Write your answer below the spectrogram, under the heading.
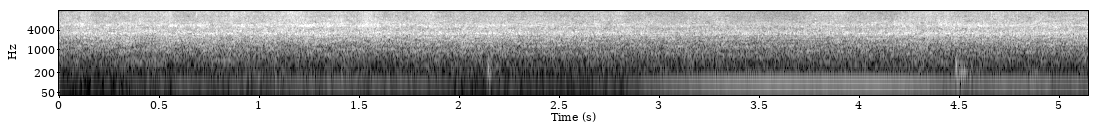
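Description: Water spraying from a garden hose nozzle onto a slate rubble-stone wall, a steady hiss with a low hum underneath, pre-wetting the joints so the mortar does not dry out too fast.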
